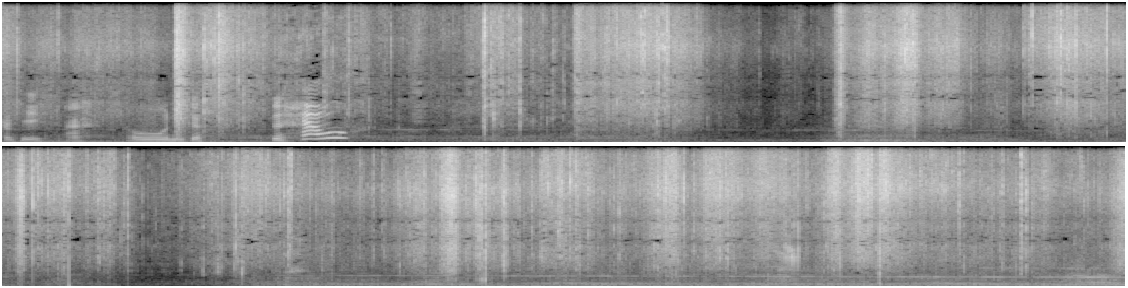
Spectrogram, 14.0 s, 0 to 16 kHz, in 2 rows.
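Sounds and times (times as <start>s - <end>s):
dry undergrowth rustling and crackling: 0.0s - 14.0s.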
